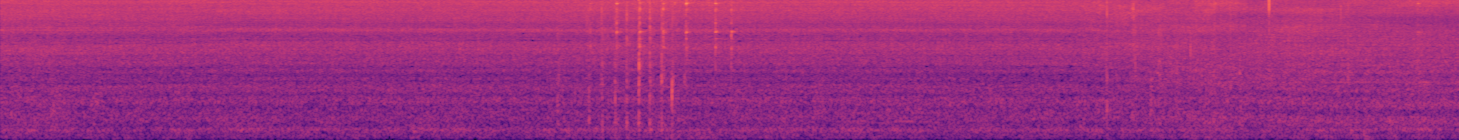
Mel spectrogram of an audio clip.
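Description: Steady hiss of a pop-up lawn sprinkler's water jet spraying, with a short run of faint clicks about six seconds in.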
